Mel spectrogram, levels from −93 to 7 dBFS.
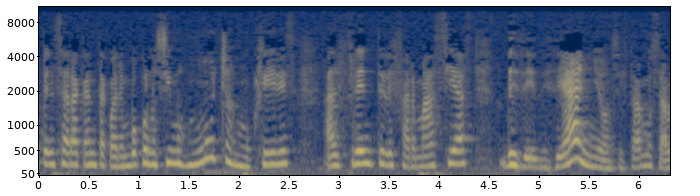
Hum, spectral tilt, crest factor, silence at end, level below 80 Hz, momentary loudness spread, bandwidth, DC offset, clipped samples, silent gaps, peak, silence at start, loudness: none; -5.5 dB/octave; 18 dB; 0 s; -44 dBFS; 10 LU; 10 kHz; under 0.1%; under 0.1%; none; -2 dBFS; 0 s; -21 LUFS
